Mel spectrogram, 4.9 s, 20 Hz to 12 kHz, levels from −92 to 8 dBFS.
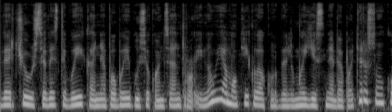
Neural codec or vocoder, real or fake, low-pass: codec, 44.1 kHz, 3.4 kbps, Pupu-Codec; fake; 10.8 kHz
